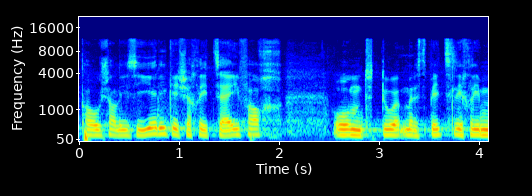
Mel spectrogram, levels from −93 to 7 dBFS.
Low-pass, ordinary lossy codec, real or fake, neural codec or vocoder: none; none; real; none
